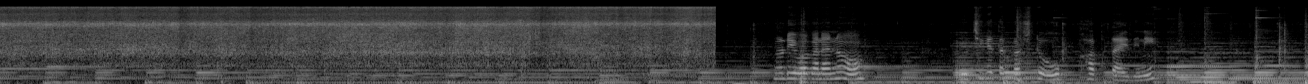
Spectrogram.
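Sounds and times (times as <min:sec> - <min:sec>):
chicken sizzling in hot oil: 0:00.0 - 0:07.2
background music with held notes: 0:00.0 - 0:13.0.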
